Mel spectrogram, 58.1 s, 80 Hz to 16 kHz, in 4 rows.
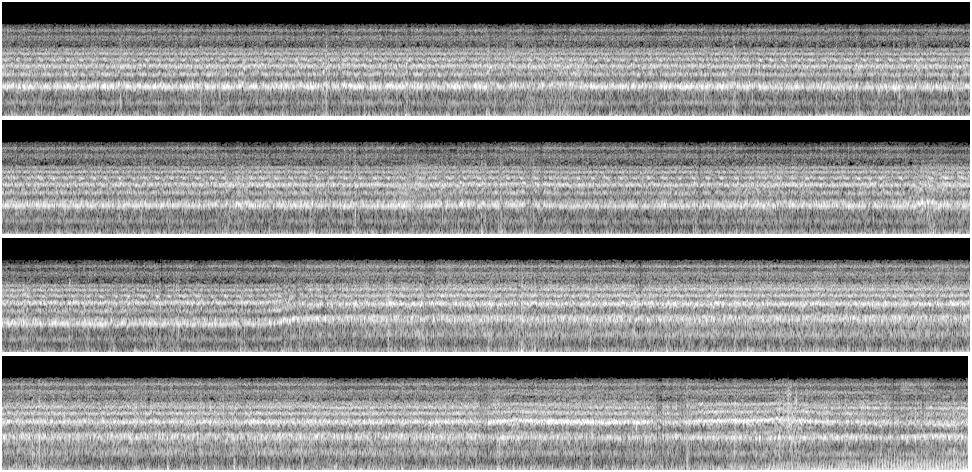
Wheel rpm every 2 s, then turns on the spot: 130, 130, 130, 130, 130, 130, 130, 130, 130, 130, 130, 130, 130, 130, 130, 130, 140, 160, 160, 160, 160, 160, 160, 160, 160, 160, 160, 160, 160.
none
